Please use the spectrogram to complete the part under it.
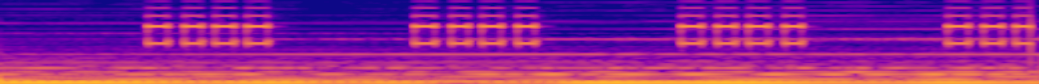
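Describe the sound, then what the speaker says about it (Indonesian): An electronic alarm clock beeps in rapid bursts of four, repeating steadily over a low droning hum in the background. "kebangun tuh gara-gara alarmnya bunyi"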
